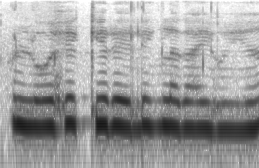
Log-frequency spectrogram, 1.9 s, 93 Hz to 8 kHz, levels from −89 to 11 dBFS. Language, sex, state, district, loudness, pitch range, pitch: Hindi, female, Jharkhand, Garhwa, -11 LUFS, 270-290 Hz, 280 Hz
